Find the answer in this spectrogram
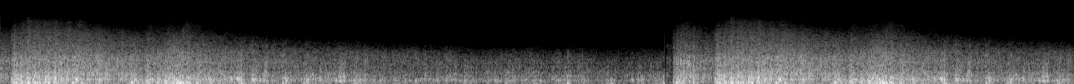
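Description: Thunder sound effect: two thunderclaps, each a sudden crack that rolls on into a long rumble and slowly fades. The second comes about seven seconds in.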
